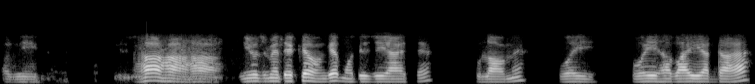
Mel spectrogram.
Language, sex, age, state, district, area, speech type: Hindi, male, 18-30, Bihar, Begusarai, rural, conversation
